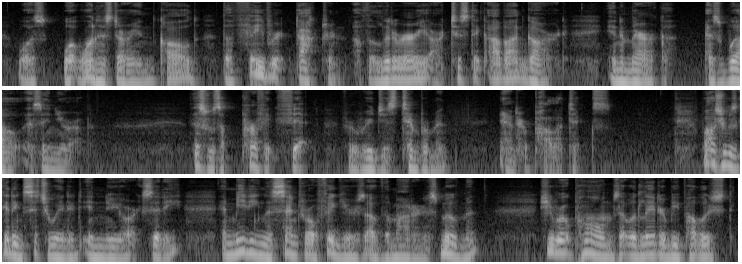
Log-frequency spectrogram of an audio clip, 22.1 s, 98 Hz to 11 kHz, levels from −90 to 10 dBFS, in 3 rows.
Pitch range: 120-140 Hz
